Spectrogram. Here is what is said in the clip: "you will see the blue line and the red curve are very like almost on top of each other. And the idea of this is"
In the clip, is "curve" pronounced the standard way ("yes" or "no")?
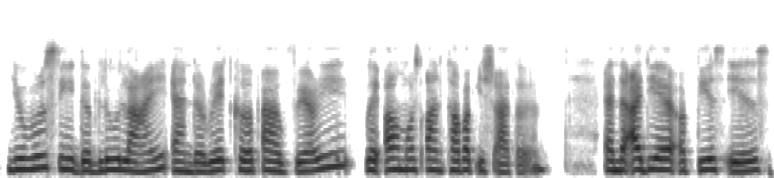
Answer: no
